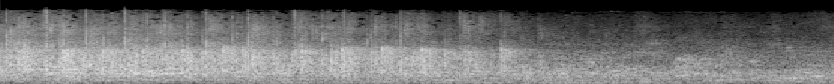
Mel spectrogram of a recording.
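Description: A brass band plays loudly outdoors, with sharp accented beats, then softens.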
